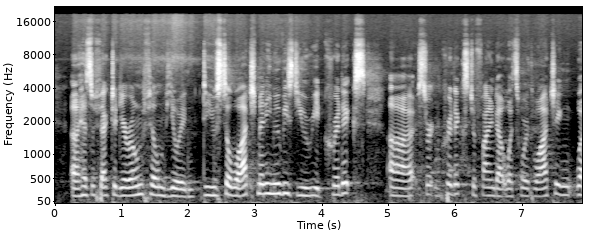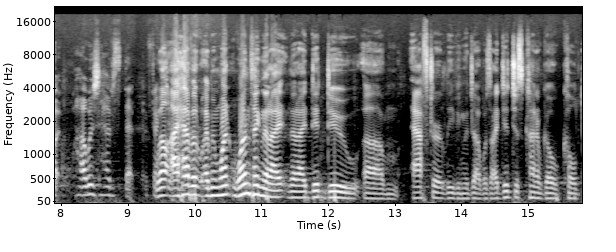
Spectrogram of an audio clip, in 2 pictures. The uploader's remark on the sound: at the annual Word Literary Arts Festival in Blue Hill.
